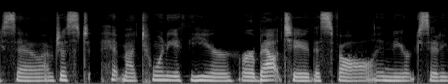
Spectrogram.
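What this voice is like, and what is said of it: Noticeable regional accent. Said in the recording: “you haven't completely lost your accent either ... Haven't even gotten close.”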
